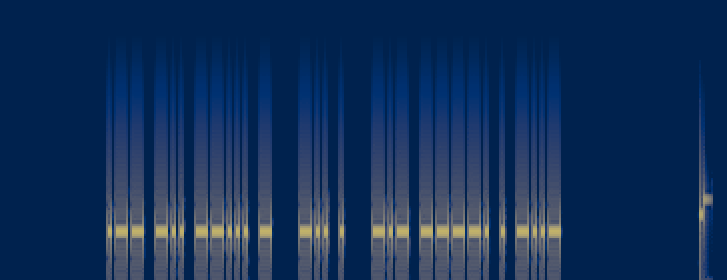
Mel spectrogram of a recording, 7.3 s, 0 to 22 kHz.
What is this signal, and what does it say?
Morse code, heard as a keyed tone, about 32 wpm, 700 Hz. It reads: WD7T DE K9EX
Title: USA Callsign DE Callsign - 4 Characters - 30wpm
